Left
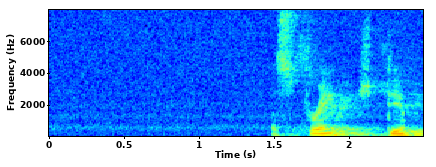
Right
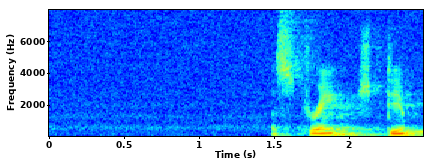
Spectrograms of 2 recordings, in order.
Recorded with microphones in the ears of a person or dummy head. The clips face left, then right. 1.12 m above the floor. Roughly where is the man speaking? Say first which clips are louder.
Right 4 dB; centre.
